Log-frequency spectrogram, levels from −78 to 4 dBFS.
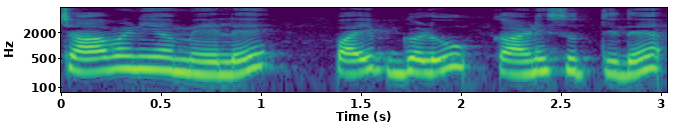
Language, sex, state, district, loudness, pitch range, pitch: Kannada, female, Karnataka, Bangalore, -14 LUFS, 215-270 Hz, 240 Hz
